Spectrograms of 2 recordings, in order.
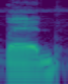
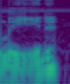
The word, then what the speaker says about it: Lead: Which is spelled like lead, and so idiots call it lead, and it's not. It's fucking Lead.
